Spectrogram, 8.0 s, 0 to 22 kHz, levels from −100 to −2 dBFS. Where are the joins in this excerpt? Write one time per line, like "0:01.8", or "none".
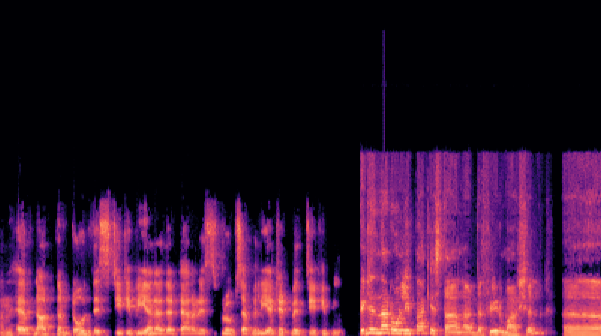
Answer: none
